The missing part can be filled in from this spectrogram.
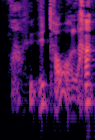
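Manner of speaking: breathy hushed whisper of wonder; awed whisper, remembering the moment; amazed whisper. Retold or imitated. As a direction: whisper it like you can't believe it.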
